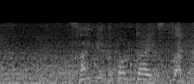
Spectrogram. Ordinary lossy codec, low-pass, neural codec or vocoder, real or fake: none; 7.2 kHz; codec, 16 kHz, 1.1 kbps, Voila-Tokenizer; fake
